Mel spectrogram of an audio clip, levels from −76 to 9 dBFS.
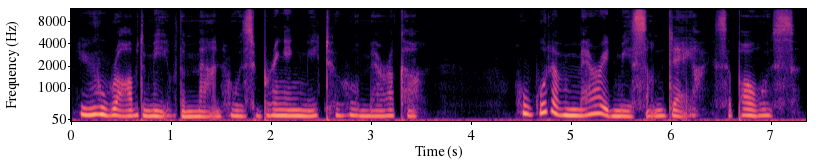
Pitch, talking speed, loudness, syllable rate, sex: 180 Hz, 165 wpm, -16 LUFS, 4.8 syllables/s, female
